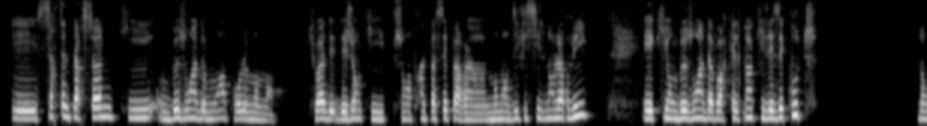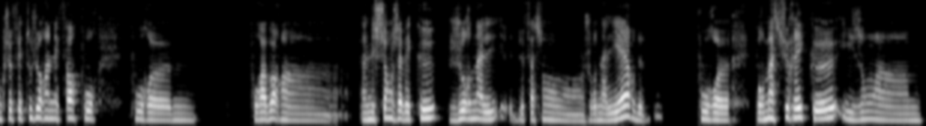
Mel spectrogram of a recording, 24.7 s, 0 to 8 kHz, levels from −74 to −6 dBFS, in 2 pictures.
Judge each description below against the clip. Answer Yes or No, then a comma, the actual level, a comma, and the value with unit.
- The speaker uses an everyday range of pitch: Yes, average, 3.2 semitones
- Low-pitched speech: No, medium, 185 Hz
